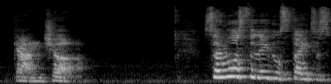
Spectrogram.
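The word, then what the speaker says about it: กัญชา: The drug is known as ganja, and it's pronounced gancha.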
